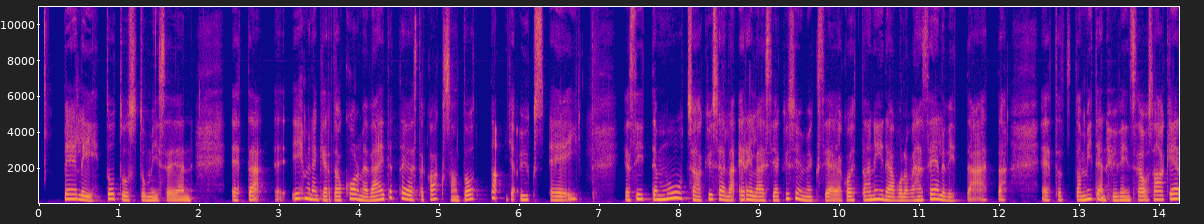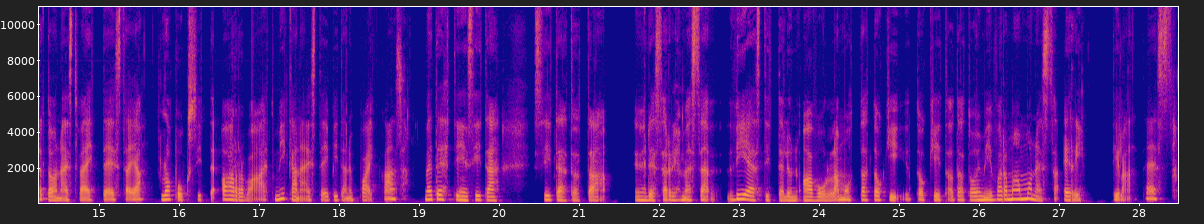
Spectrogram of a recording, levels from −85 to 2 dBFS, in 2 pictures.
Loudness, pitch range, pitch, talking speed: -25 LUFS, 195-250 Hz, 220 Hz, 135 wpm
